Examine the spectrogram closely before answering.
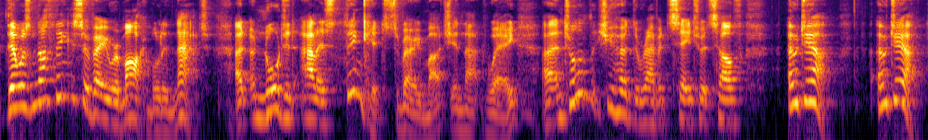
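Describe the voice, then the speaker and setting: A man hosting a show, reading a children's book aloud as a bedtime story in an animated, theatrical way. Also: a little high. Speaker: storyteller host.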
